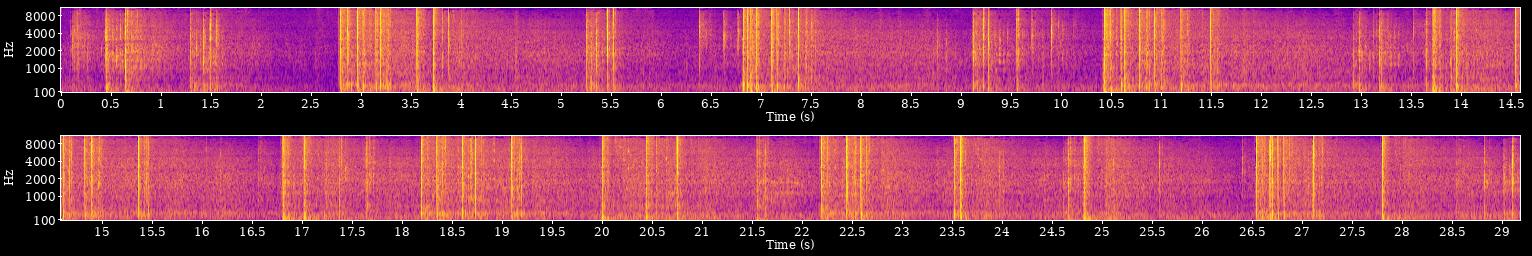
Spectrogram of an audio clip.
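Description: Aerial fireworks by Pirotecnia Ferrández, a rapid run of sharp bangs from shells launching and bursting, coming in clusters every second or two. There is a short lull about two seconds in before the bangs pick up again.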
